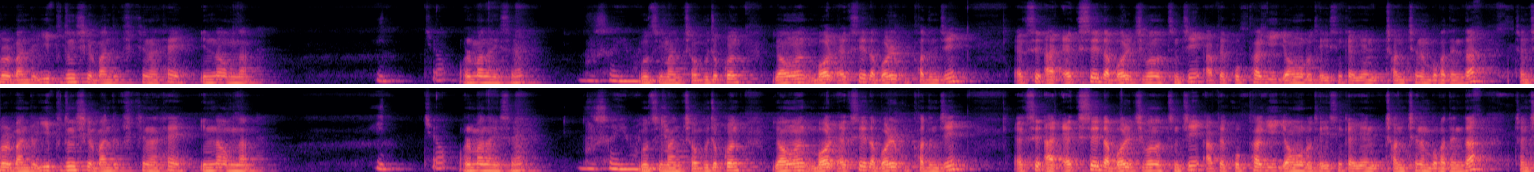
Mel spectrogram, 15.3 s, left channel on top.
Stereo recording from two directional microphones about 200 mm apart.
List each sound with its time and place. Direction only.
0.0 s speech: 5° right (ahead or behind)
4.6 s speech: 5° right (ahead or behind)
5.8 s speech: 35° right (ahead or behind)
6.4 s speech: 5° right (ahead or behind)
